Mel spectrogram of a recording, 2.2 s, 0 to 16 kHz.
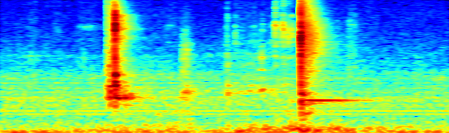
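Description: Two short sharp clicks about a second apart, the second with a brief ring: a small PLA 3D print being handled and released from a flexible PEI print sheet.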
